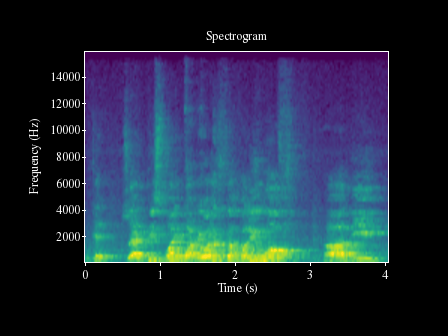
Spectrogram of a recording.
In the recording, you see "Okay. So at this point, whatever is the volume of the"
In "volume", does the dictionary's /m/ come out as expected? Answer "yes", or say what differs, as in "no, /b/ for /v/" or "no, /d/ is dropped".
no, /m/ is dropped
